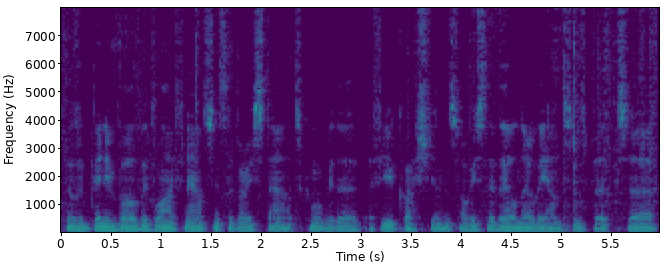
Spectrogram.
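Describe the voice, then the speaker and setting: A man in his late forties from Yorkshire speaks in a low, gravelly and somewhat husky voice. He talks in a flat, even way, hesitant and modest, with plenty of ums as he introduces himself for a charity video. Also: a little fast. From Yorkshire, England. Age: 40s. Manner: hesitant, many fillers, modest. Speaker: charity trustee and treasurer.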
